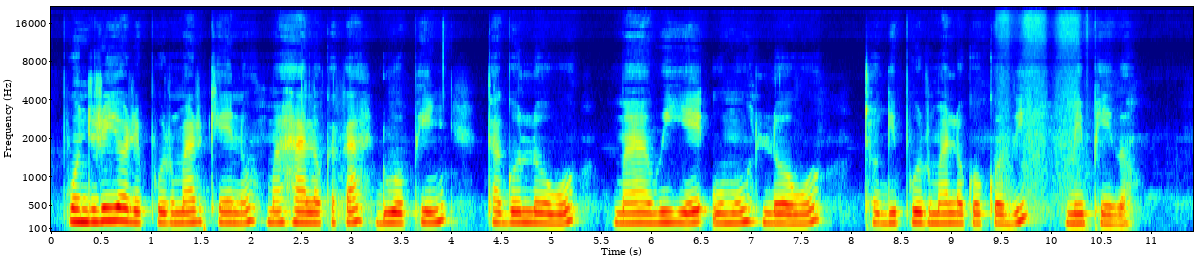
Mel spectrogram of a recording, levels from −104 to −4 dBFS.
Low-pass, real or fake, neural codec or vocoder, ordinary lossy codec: 19.8 kHz; real; none; none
